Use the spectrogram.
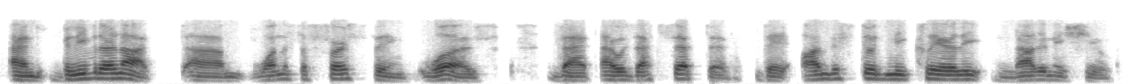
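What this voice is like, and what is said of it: Jamaican accent. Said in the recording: “I have an accent, and I was born in Jamaica ... my accent was a lot stronger”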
